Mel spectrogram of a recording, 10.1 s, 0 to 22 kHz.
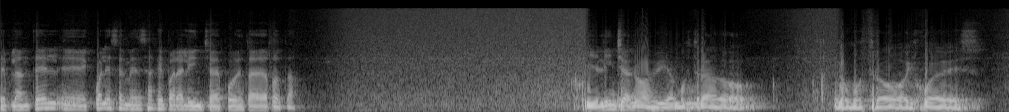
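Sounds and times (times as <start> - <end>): man speaking: 0.0 - 3.1, 5.8 - 7.7, 8.3 - 9.9
background hiss: 0.0 - 10.0.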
